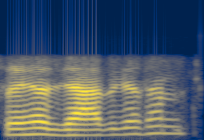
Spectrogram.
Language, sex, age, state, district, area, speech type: Kashmiri, male, 18-30, Jammu and Kashmir, Kulgam, urban, conversation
